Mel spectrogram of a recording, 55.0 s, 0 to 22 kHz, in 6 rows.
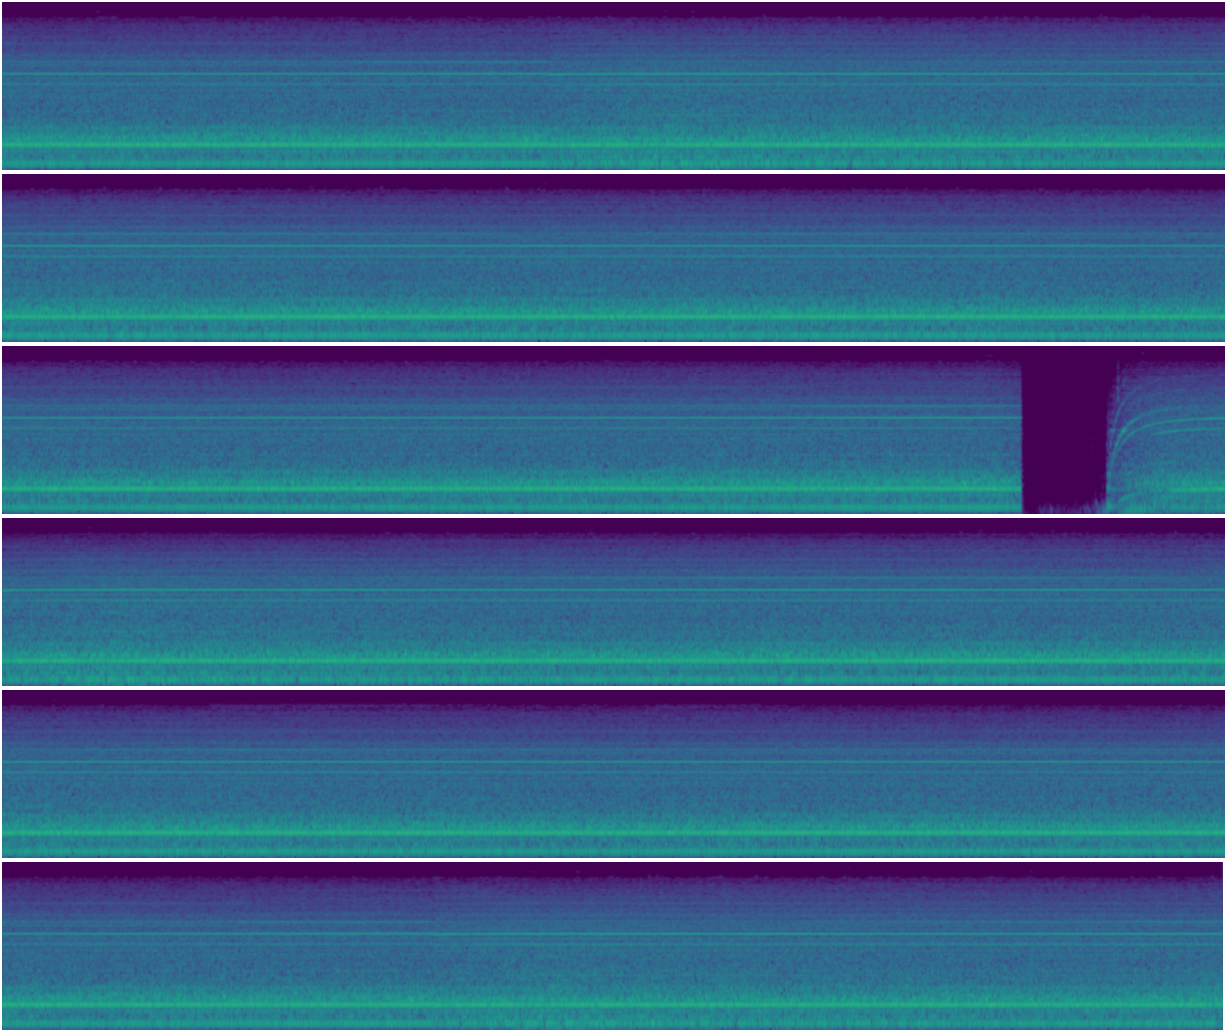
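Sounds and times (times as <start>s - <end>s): vacuum cleaner motor whining: 0.0s - 55.0s.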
